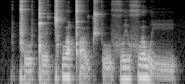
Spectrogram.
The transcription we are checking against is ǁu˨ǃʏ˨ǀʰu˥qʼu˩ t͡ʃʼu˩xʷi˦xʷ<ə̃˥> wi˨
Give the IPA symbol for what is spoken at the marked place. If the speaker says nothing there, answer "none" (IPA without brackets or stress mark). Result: ə˥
